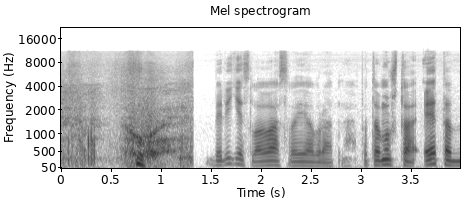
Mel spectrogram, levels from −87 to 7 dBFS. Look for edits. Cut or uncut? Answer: cut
